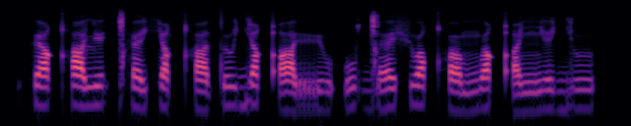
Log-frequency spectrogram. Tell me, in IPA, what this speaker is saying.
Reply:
k ɛ˦ qʰ a˦ lʲ ɛ˦ ǀʰ ɛ˨˦ ç e˨ qʰ ɛ˨ t ɯ˦ ɟ i˦ qʼ a˨ rʲ u˨ ʔ u˦˨ ɡ͡ǀ ɛ˦ ʃ u˦ qʰ u˨ m ɯ˦ qʼ ɛ˨ ɲ e˦ ɟ ɯ˦

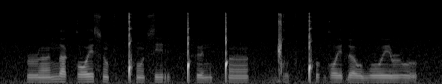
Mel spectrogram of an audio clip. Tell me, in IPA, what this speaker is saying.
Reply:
ɹ ɐ̃ n a k ɔ e̯ s õ θ ǃʰ õ s i r ǃʰ ɘ n ǃ ɐ̃ | ɡ͡ǁ ʊ θ ǃʰ ʊ ɡ ɔ e̯ ɗ ɐ o̯ w o e̯ ɹ ʊ

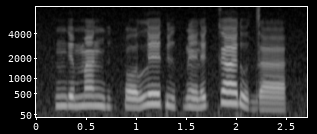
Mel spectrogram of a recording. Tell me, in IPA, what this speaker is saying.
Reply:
ŋ ɛ˧ m ã˧ ŋ ɨ˨ k͡p ɔ˨ l ɛ˧ ɗ ɨ˨ ɓ ɛ̃˨ ɾ ɛ˧ k aː˦ ɾ o˨ d a˨

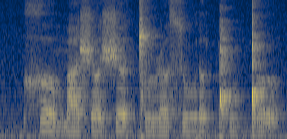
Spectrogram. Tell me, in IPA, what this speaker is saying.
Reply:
x ɤ m a ʃ ʌ ʃ ə ǀ u ɭ ɤ s u ɾ ɤ ǃʰ u ǃ ɤ

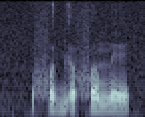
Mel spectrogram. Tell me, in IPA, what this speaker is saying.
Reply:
f ə bʲ ʌ f ə m e

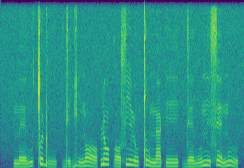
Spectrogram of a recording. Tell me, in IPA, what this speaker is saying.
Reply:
m ɛ˩ v ʊ˧ ǀ ʊ˥ ɖ u˩ | d e˩ ɡ i˥˩ n̪ ɔ˥˩ | ɳ ɔ˥ k ɔ˩ s i˥ ɭ o˧ ǃ ʊ˥˩ n̪ a˧ k e˧ | d ɛ˩ v ʊ˩˥ n̪ ɪ˥˩ s ɛ˥˩ n̪ ʊ˥˩

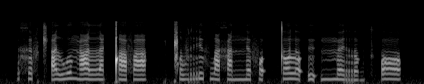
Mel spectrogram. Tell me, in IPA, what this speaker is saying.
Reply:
x œ f t͡ʃʼ ɑ l w o ŋ ɑ lː ɑ ǃ ɑ f ɑ | ǁ o v r ʉ f w ɑ x ɑ nː œ f ɔ ʔ tː ɔ l ɔ ʔ ʉ ʔ mː œ r ɔ ɡ t͡sʼ ɔ

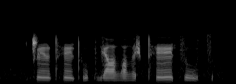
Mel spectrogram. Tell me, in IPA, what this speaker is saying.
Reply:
ʈ͡ʂ ɛ̃ː ə̯ tʰ ɛ̃ː tʼ uː p ɡ ɛː ðˤ ə ðˤ ə ʃ tʰ ɛ̃ː t͡s u t͡s

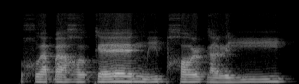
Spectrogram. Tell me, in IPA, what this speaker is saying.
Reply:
χʷ a ɓ a ʁ o k ɛː ŋ͡m i b χ ɔ ɭ ɡ a ɭ iː

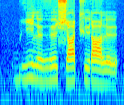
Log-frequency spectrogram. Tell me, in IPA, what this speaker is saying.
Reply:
bʱ i l ø ɦ ø ɕ ɑ t͡ʃ y ɾ ɑ l ø

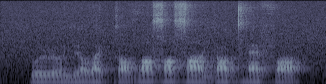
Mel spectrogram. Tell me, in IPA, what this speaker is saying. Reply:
u˨ ɭ o˨ lʲ o˨ lˠ e˨ k ɒ˨ ðˤ e˦ zˤ i˦ zˤ æ˦˨ j ɒ˦ dʱ æ˦ f ɒ˦

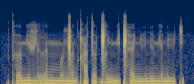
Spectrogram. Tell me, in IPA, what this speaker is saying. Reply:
t̪ʰ ə mʲ ɛ vʲ ə r ə n mː ɵ ŋ͡ǁ ɵ n qʰ ɛ t ə ɡ͡ǁ ə ɲ mʲ ɵ ǁʰ ɛ ɲ i n i mʲ ɛ n i c

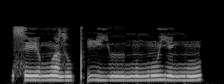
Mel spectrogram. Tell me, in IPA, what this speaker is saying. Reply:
s eː ŋʷ ã z u pʼ i j ɯː ŋ ũ ŋ͡m ũ j ẽ ŋ͡m ũ

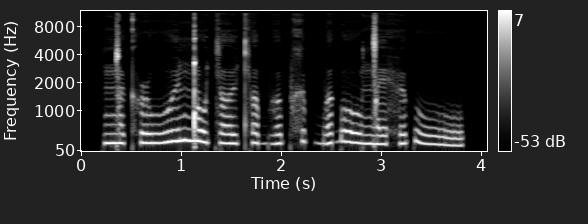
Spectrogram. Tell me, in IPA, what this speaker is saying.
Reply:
ŋ͡ǀ ʏ kʰ ɹ uː y̯ ŋ͡ǃ o c əː y̯ cʰ ə bʱ ɵ p x ʏ p b ə ɠ oː u̯ ŋ͡ǀ e h ʏ p uː

